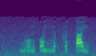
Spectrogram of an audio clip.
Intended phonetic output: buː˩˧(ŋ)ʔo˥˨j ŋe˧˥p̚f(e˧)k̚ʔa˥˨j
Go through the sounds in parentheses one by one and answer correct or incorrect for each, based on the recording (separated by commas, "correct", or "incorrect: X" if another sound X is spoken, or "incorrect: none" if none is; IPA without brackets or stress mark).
correct, correct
